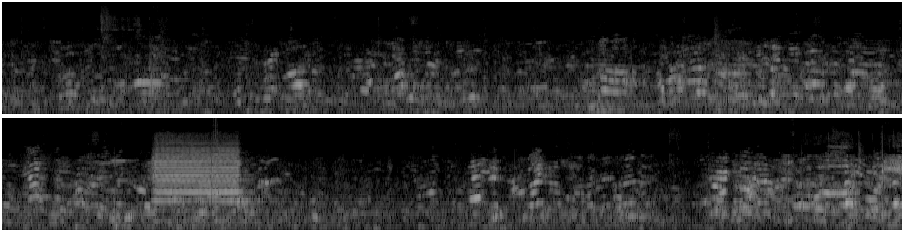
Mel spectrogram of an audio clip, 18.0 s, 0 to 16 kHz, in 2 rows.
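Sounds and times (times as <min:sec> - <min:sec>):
chatter of people: 0:00.0 - 0:18.0
scoreboard horn blast: 0:10.5 - 0:11.5.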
